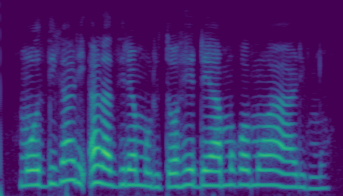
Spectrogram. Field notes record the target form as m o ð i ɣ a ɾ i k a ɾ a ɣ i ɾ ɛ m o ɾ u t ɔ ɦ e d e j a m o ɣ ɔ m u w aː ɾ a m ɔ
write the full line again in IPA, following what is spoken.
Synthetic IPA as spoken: m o ð i ɣ a ɾ i ʔ a ɾ a ð i ɾ ɛ m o ɾ u t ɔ ɦ e d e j a m o ɣ ɔ m ɔ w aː ɾ i m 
